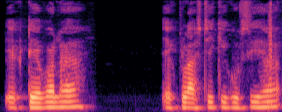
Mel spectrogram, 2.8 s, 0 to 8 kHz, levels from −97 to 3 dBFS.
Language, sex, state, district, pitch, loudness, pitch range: Hindi, male, Bihar, Patna, 140 Hz, -18 LUFS, 130-145 Hz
